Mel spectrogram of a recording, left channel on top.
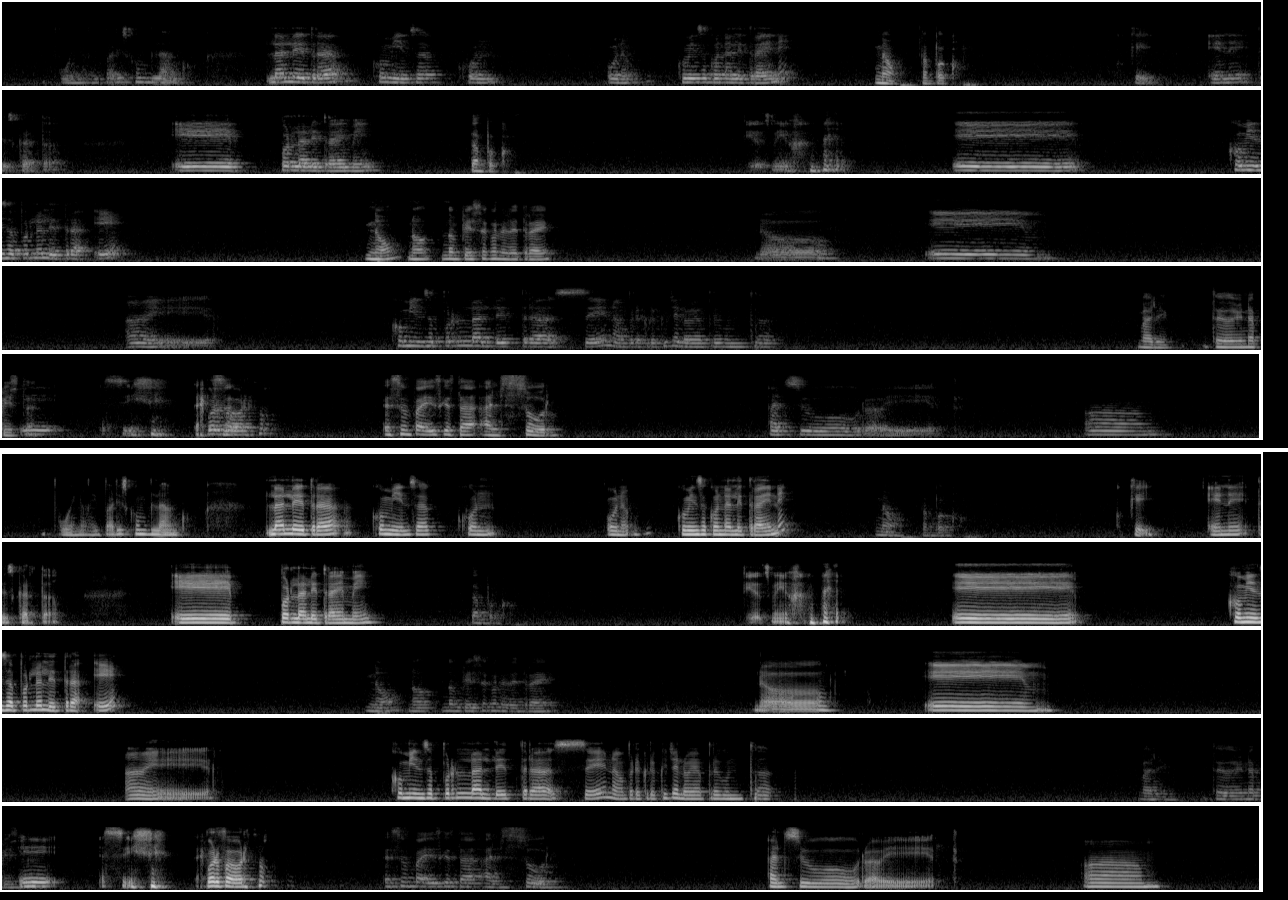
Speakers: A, on the right; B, on the left.
A: bueno, hay varios con blanco. La letra comienza con, o no, comienza con la letra N.
B: no, tampoco,
A: Ok, N descartado. Eh, por la letra M,
B: tampoco.
A: Dios mío. <laughs> Eh, comienza por la letra E.
B: No, no, no empieza con la letra E.
A: No. Eh, a ver, comienza por la letra C, no, pero creo que ya lo había preguntado.
B: Vale, te doy una pista.
A: Eh,
B: <laughs>
A: sí, <laughs>
B: Es,
A: por favor,
B: es un país que está al sur.
A: al sur, a ver. am,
